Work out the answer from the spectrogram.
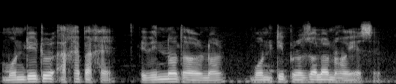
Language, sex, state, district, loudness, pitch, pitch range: Assamese, male, Assam, Kamrup Metropolitan, -17 LUFS, 110 Hz, 105-130 Hz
